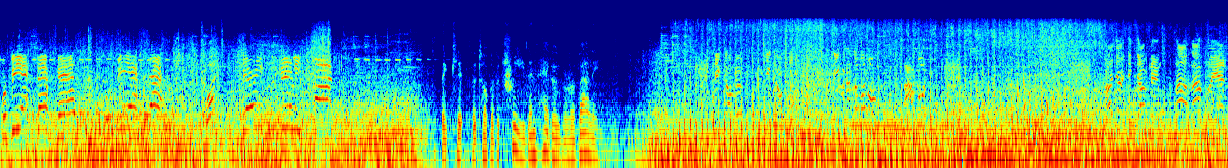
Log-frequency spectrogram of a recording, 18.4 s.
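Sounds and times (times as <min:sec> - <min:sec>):
speech: 0:00.0 - 0:05.4, 0:06.6 - 0:09.8, 0:16.7 - 0:18.4
helicopters lifting off and flying low over jungle: 0:00.0 - 0:18.4.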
